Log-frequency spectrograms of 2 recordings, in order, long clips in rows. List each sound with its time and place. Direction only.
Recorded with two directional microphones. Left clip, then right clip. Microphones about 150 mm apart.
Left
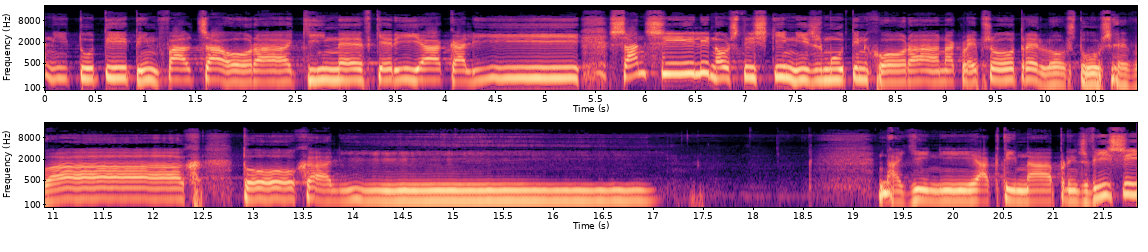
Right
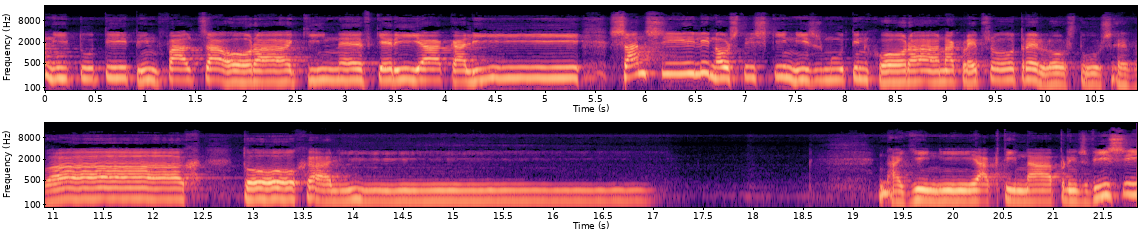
0.0 s mantra: 40° left (ahead or behind)
19.2 s mantra: 35° left (ahead or behind)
